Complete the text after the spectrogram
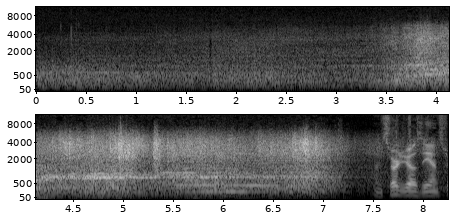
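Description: A heavy truck engine rumbles as the truck drives closer.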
